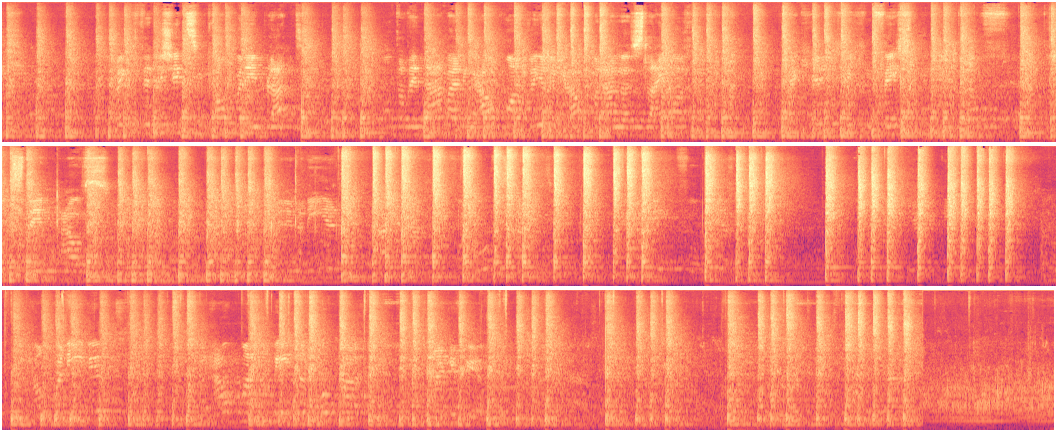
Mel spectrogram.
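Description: Marching band playing a march with snare drum and bass drum. About halfway through, the melody drops out and the drums keep the beat alone for several seconds, then the band comes back in.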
